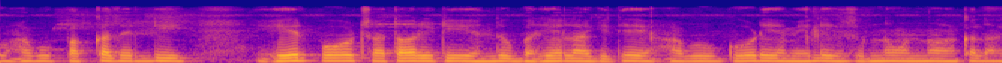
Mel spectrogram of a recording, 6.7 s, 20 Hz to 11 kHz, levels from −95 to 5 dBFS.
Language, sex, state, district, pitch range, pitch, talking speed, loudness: Kannada, male, Karnataka, Bellary, 135-145 Hz, 140 Hz, 90 wpm, -19 LUFS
